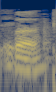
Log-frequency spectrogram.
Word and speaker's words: pho: Not, pho. Pho is how it's spelled, so you want to say pho, but it's not.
